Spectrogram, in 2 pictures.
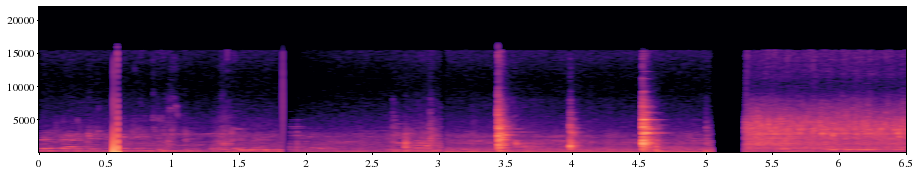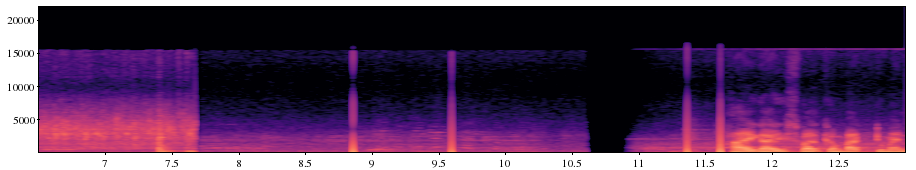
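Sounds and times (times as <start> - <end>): food sizzling in hot oil: 5.3 - 7.7.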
